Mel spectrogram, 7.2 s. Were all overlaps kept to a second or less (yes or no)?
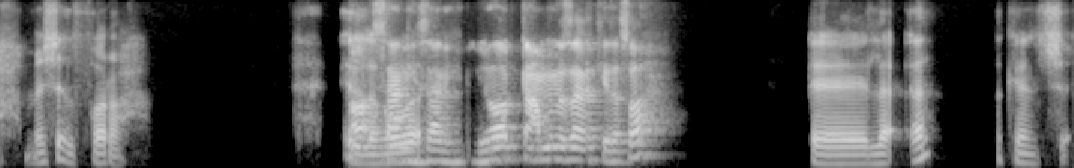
yes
